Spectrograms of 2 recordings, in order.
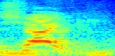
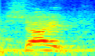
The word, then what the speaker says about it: sheikh: It's a sheikh, okay? Everyone say shai. Say ka. Say sheikh.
